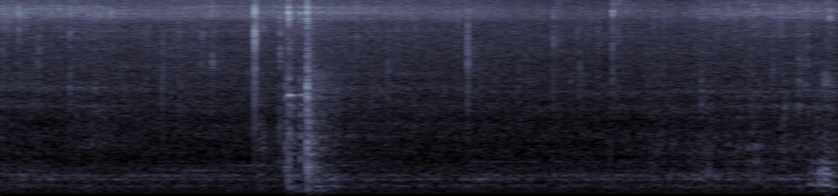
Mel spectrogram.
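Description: Vegetables such as carrots and cabbage being stir-fried and mixed for pancit bihon, a steady low sizzle with a few brief clatters of utensils against the pan near the middle, no talk.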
